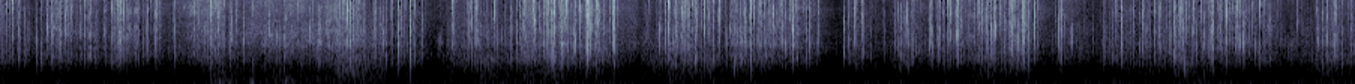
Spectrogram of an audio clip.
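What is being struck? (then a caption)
Kraft paper bag. An empty brown kraft paper bakery bag, folded into a small stack on a felt mat, is pressed and crinkled by fingertips. The result is continuous bright, dry crackling and rustling in uneven bursts with brief pauses, almost all high in pitch with no low end.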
